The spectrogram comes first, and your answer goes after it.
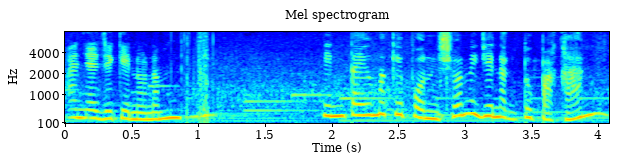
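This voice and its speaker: A woman's voice: high voice, lively intonation, moderate pace, over music. A woman playing a councilman's homely wife in an Ilocano radio drama comedy, talking in a conversational, questioning way.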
